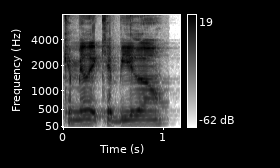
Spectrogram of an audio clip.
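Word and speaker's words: Camila Cabello: of people were talking about we also have camilla cabilo that's how it's pronounced uh replacing kelly clarkson on the voice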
